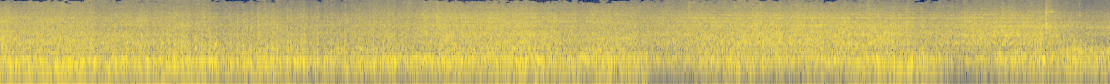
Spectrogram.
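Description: Passenger coaches of a Thai diesel-hauled express rolling past close by: a loud, steady rush of steel wheels on the rails.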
